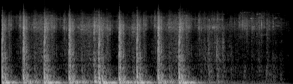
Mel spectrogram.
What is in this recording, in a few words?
Bullet Into Windshield Multiple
